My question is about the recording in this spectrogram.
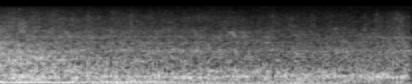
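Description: A motor vehicle engine running close by in the street: a steady low hum under a loud hiss.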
